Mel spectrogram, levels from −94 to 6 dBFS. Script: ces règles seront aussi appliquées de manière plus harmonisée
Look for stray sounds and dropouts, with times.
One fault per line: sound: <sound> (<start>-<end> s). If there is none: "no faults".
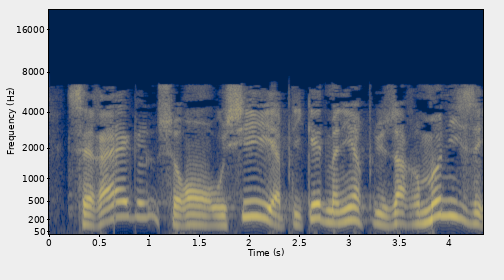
no faults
